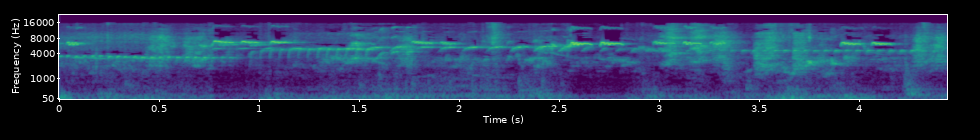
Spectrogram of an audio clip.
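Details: Kept in captivity, tits utter sharp, high chirps and short jittery trills, repeated in quick bursts amid soft rustling and clicks.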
